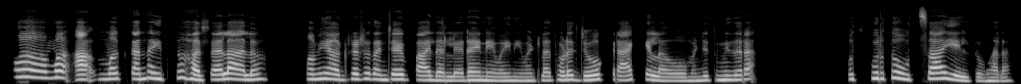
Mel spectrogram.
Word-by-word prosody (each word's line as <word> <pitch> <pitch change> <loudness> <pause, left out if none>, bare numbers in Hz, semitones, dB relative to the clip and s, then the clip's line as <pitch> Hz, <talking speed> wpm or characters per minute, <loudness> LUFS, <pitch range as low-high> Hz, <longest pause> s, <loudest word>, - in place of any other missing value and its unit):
हो, 340 -3 +2
मग 310 0 +2
आ 230 0 +5 0.2
मग 255 - +2
त्यांना 255 +2 +1
इतकं 265 +4 -1
हसायला 225 +3 +4
आलं. 220 +1 +1 0.5
मग 240 - 0
मी 260 +1 +2
अक्षरशः 245 +2 0
त्यांचे 235 -1 +2
पाय 200 -1 +1
धरले 180 -2 -1
"नाही, 195 +1 +2
नाही 185 -1 +1
वहिनी 175 0 -2
म्हंटलं 175 +2 -4
थोडं 210 0 +1
जोक 220 +3 +2
क्रॅक 205 -1 -2
केला 200 -6 +1
हो! 170 0 -3
म्हणजे 175 +3 -2
तुम्ही 205 0 +1
जरा, 215 +3 -1 1.0
उत्स्फूर्त 265 +5 -3
उत्साह 265 0 +2
येईल 210 -10 +2
तुम्हाला." 165 -1 -4
220 Hz, 175 wpm, -19 LUFS, 190-255 Hz, 1.0 s, आ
